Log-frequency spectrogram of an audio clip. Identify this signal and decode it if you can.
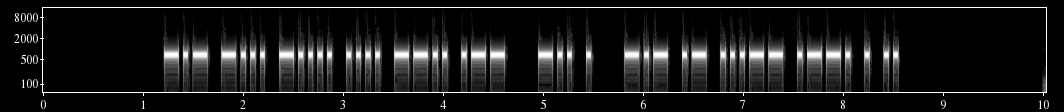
Morse code, heard as a keyed tone, about 25 wpm, 700 Hz. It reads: KB6HZW DE KA3PEI
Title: USA Callsign DE Callsign - 6 Characters - 25wpm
